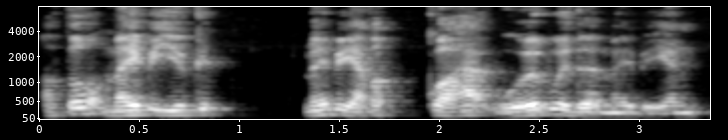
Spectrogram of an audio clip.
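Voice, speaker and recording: An actor playing an earnest, anxious Northern boyfriend in an audio play, with a West Yorkshire accent and a hesitant, rambling, colloquial way of talking. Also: male voice, medium pitch, normal speed, a little mellow, roomy sound, close to an everyday voice. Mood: anxious, pleading. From West Yorkshire, England. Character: earnest, anxious, plain-spoken Northern boyfriend, out of his depth.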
